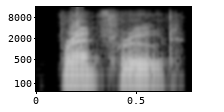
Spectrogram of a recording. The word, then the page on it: breadfruit: American English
